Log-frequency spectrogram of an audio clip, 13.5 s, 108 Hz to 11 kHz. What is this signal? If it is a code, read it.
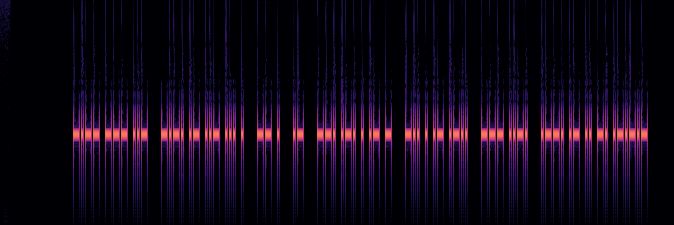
Morse code, heard as a keyed tone, about 30 wpm, 700 Hz. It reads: YOU CAUSE ME A GREAT DEAL OF PAIN.
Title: Sentences from Top 1600 Words 30wpm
